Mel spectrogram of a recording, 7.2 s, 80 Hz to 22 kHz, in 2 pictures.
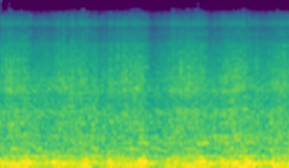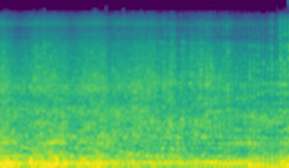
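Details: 2006 Suzuki DF2.5 4-stroke outboard that would only idle reluctantly and stalled on throttle, after the carburettor was removed and cleaned (old fuel looked stagnant): it holds a steady idle without faltering or stalling.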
